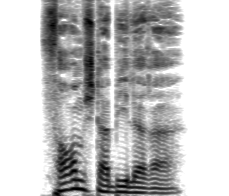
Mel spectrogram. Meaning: inflection of formstabil: 1. strong/mixed nominative masculine singular comparative degree 2. strong genitive/dative feminine singular comparative degree 3. strong genitive plural comparative degree
- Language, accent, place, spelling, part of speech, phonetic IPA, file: German, Germany, Berlin, formstabilerer, adjective, [ˈfɔʁmʃtaˌbiːləʁɐ], De-formstabilerer.ogg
